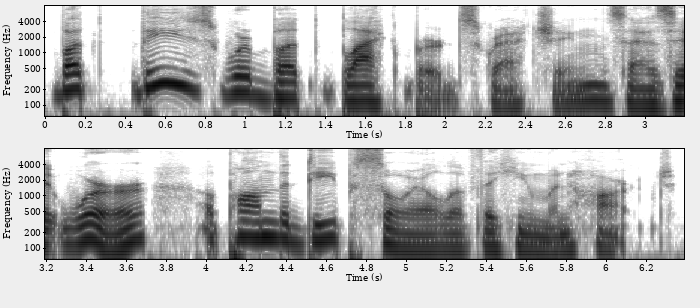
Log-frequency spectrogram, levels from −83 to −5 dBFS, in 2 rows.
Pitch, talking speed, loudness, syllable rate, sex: 130 Hz, 160 wpm, -20 LUFS, 4.3 syllables/s, male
